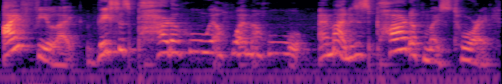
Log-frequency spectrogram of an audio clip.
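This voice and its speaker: A woman from the Philippines with a Filipino accent, teaching an online course lesson in an earnest way, with frequent restarts and soft laughs. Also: high-pitched, big pitch swings, normal speed, vocal fry. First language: Filipino language. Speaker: online business coach.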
